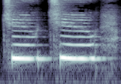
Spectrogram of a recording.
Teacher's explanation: Sometimes I like to say that it's exploding off the top of the mouth because we have to pull it down very quickly to make that chew sound.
